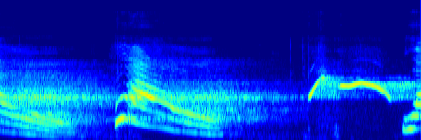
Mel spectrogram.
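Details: A clever hill myna makes voice-like descending sweeps, then after a pause a bright whistle that rises and arches downward, with a constant tone behind.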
